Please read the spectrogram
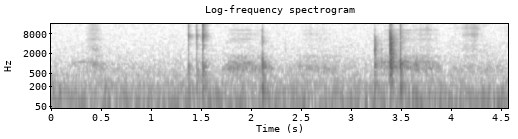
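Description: Small sharp metal clicks of tools and fingers working a brass fusee pocket-watch movement while its pins are removed. A quick cluster comes about a third of the way in, a single click near the middle and another cluster about three quarters through, over soft rustling.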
